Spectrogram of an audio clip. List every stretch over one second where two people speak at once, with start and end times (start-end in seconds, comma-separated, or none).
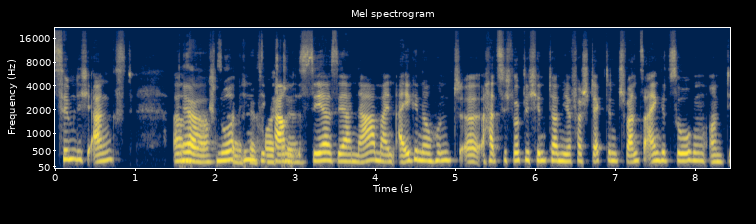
1.6-3.1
